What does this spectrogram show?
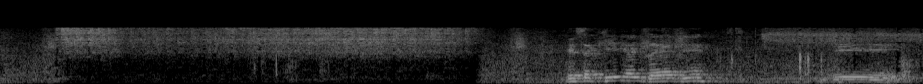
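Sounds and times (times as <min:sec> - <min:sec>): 
rain stick instrument: 0:00.5 - 0:04.8
speech: 0:05.7 - 0:07.3, 0:08.3 - 0:09.2.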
